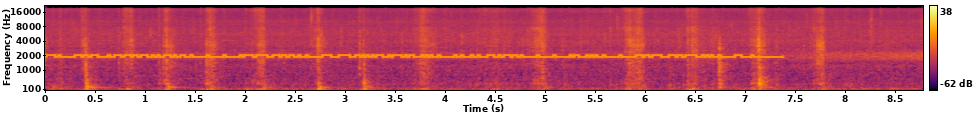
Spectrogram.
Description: RTTY (45.45 baud, 170 Hz shift), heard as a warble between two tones, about 1950 Hz centre, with kitchen noise. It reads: … MA NAWET POTRZEBY, BY O TYM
